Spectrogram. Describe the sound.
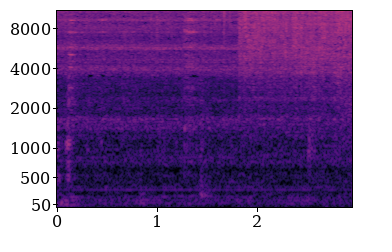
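About a tablespoon of butter melts and sizzles in a pan with a faint, steady, crackling hiss that grows slightly brighter toward the end.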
